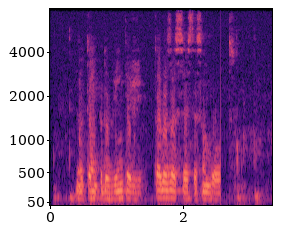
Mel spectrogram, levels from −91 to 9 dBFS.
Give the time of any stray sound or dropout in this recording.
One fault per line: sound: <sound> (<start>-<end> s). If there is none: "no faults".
sound: dropout (2.5-2.7 s)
